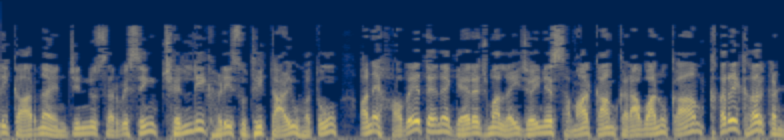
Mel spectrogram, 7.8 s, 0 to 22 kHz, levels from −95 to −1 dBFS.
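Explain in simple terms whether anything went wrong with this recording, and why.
The speech has been squeezed hard by a lossy codec, likely AAC compression. Everything above 11.5 kHz is missing, so the voice sounds dull. The damage is plainly audible. Detail is thrown away to save space, leaving a smeared, fizzy texture.

There is also pre-echo from 4.20 to 4.25 s. A short hiss arrives about 45 ms before a sharp sound. The codec spreads its noise across a whole chunk of audio, so the noise leaks into the quiet moment just before the attack.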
